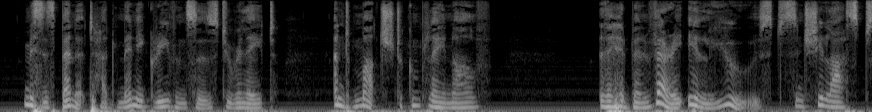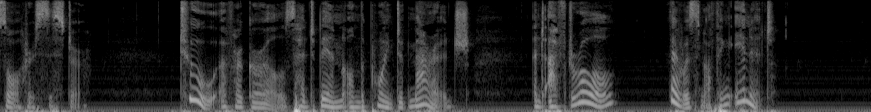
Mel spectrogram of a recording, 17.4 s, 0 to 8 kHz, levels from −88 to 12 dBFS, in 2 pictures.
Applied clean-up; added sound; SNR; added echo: none; none; none; none.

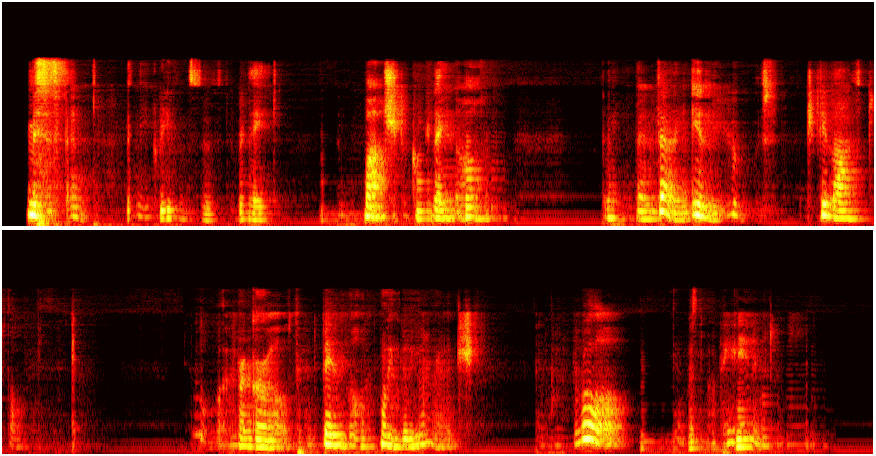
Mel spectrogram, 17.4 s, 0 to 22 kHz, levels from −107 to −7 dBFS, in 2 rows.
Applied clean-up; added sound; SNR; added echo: neural mask model DeepFilterNet 3.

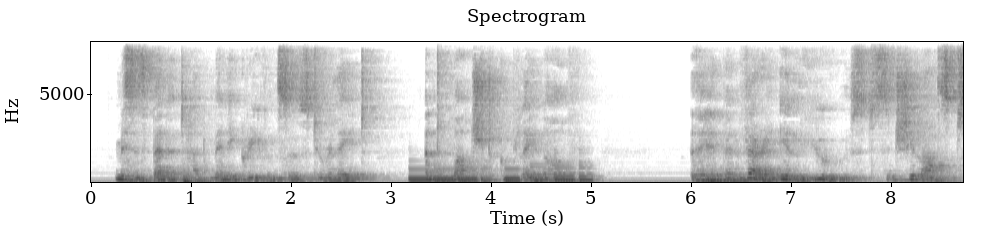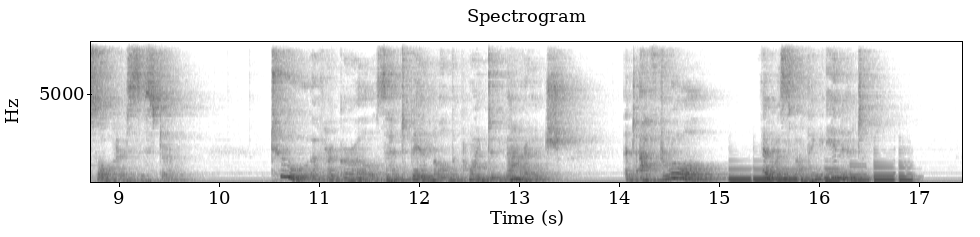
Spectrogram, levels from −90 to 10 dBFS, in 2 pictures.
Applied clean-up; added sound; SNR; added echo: none; Bass guitar; -4 dB; reverberation time 0.8 s.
